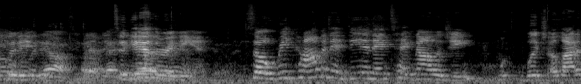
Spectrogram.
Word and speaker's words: recombinant: And then also recombinant is how you pronounce that word.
